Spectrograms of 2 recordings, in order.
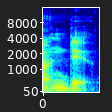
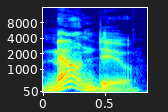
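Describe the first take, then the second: First: It is said with the usual inflection. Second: It is said with an unusual, changed inflection. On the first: "you call it" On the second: "it's funnier if you call it"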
